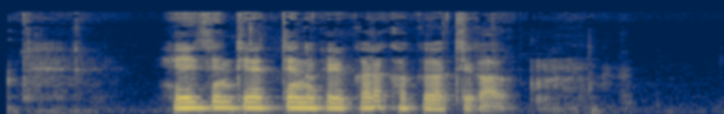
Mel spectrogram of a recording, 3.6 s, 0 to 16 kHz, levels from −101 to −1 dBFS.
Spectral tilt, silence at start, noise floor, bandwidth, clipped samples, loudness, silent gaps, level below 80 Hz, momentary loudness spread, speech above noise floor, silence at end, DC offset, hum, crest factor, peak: -6.5 dB/octave; 0.25 s; -73 dBFS; 11.5 kHz; under 0.1%; -26 LUFS; none; -62 dBFS; 10 LU; 48 dB; 1.1 s; under 0.1%; none; 20 dB; -8 dBFS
